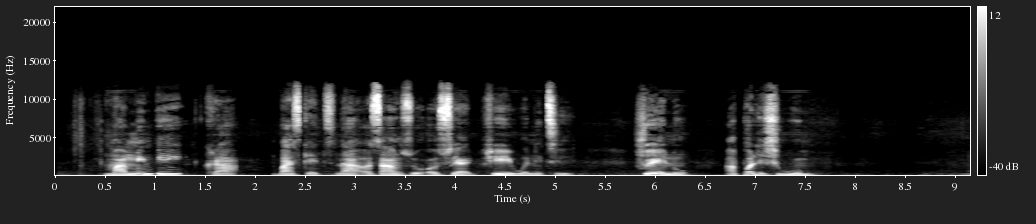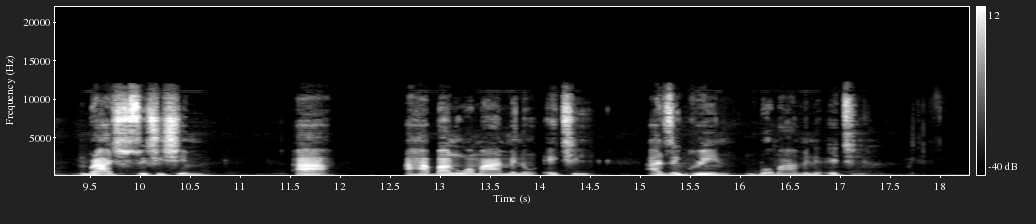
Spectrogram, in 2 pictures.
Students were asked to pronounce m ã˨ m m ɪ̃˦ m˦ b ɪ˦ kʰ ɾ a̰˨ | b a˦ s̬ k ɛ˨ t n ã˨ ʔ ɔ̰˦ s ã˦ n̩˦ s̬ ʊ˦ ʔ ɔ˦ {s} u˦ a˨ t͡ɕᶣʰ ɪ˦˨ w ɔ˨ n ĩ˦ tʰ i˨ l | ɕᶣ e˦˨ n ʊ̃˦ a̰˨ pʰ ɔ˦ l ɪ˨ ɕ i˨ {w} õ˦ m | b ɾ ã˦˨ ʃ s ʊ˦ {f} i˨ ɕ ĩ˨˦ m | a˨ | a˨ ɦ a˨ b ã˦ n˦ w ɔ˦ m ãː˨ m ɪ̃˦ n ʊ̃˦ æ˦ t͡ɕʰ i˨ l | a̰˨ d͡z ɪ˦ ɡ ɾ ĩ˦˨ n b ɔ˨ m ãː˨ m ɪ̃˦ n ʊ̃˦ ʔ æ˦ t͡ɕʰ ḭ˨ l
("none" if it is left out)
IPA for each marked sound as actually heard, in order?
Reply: s, w, ɕ

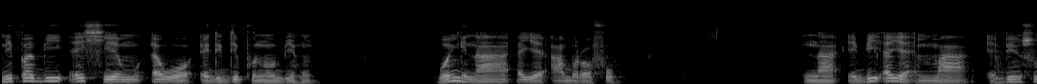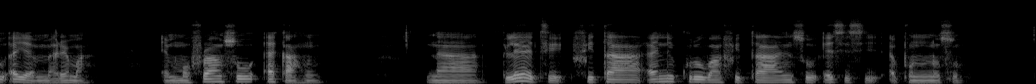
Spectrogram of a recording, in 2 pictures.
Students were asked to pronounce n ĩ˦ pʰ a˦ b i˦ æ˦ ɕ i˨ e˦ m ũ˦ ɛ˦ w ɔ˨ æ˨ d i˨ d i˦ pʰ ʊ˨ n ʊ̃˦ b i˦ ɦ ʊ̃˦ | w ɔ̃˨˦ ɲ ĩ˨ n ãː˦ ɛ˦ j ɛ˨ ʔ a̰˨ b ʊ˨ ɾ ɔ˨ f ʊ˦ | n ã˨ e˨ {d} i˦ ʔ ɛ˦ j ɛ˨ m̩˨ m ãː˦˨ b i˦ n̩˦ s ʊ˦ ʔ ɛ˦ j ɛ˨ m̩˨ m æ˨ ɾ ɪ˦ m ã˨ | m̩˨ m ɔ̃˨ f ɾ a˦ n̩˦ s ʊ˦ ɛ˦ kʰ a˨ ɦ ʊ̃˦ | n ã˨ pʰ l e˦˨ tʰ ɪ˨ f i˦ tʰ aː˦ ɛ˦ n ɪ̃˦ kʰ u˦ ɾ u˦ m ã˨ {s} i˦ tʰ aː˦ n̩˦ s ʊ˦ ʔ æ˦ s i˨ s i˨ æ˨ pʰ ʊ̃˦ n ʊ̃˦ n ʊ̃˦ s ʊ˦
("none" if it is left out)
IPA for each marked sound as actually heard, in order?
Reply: b, f

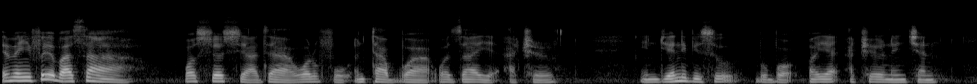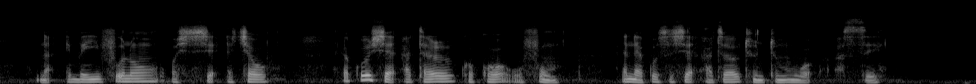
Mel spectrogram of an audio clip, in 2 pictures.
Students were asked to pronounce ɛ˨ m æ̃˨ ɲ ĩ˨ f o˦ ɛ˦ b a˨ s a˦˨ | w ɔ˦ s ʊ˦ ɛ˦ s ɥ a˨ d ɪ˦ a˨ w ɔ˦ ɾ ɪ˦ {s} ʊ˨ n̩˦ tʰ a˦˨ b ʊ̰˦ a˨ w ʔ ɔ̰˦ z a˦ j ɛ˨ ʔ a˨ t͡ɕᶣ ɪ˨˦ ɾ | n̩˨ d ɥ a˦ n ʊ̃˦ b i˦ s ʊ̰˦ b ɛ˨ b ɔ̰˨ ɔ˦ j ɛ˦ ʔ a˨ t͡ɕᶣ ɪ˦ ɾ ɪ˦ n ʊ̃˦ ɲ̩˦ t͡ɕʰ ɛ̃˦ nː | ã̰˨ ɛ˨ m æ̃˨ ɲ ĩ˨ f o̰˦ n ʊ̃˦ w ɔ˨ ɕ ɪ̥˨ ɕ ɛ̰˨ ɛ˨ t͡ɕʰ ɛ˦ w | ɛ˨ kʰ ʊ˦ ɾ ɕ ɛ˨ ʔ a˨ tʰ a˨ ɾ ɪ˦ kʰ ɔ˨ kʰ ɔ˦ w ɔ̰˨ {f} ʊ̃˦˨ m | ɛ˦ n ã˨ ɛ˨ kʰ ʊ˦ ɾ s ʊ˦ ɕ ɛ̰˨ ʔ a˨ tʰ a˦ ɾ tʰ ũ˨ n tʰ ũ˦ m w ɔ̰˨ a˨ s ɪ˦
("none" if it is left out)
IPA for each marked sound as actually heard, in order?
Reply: f, f

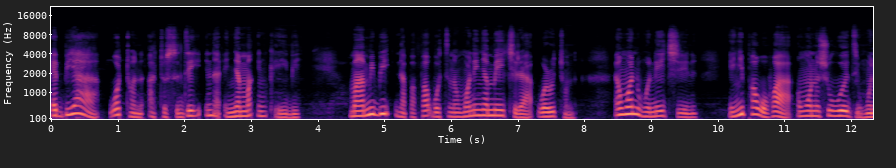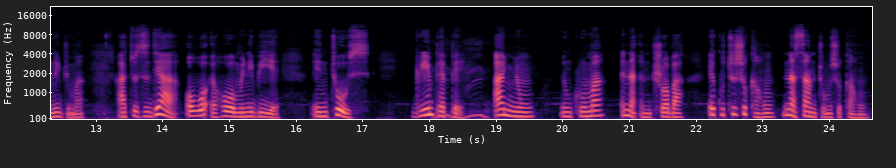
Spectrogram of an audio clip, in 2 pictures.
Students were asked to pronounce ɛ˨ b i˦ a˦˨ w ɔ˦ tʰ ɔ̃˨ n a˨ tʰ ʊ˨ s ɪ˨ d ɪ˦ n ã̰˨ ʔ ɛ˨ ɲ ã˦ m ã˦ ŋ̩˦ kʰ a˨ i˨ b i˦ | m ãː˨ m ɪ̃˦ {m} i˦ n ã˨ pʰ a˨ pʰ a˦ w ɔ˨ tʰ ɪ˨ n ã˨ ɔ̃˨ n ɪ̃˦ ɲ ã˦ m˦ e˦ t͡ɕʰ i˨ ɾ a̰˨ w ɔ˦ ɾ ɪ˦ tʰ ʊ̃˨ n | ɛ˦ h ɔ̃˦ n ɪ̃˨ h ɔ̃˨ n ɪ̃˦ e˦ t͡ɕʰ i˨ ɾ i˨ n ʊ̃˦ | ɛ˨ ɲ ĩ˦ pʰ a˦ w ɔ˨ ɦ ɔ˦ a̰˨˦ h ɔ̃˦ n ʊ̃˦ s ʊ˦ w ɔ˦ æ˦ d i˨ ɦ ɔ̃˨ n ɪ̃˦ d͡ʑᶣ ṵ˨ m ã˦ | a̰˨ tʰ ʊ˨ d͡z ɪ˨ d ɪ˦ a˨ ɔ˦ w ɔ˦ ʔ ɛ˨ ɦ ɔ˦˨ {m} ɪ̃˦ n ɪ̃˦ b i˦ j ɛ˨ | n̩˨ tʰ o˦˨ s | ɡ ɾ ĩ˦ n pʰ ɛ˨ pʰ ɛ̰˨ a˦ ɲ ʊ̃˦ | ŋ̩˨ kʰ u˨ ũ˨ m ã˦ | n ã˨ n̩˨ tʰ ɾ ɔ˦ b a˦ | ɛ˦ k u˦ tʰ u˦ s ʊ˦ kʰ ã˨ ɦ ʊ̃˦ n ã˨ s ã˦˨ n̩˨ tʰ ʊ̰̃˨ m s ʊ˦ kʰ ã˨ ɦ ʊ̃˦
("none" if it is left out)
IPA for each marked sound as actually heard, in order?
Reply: b, m

